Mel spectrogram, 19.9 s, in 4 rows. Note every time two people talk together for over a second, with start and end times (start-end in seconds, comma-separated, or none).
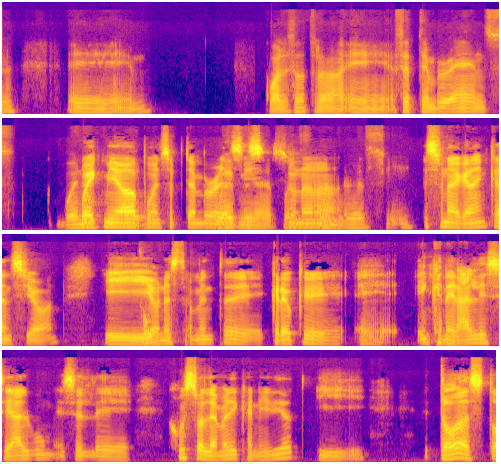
7.1-8.4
